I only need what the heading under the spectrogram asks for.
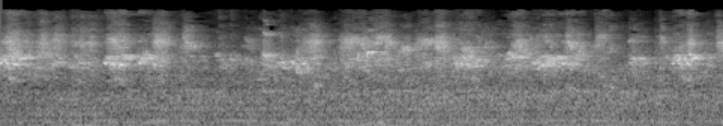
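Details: Peach-faced lovebirds in a breeding setup, mating, give loud shrill squawks indoors, coming in rapid overlapping bursts about every half second with brief dips between, harsh and high-pitched throughout.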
